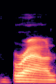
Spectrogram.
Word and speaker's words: Braun: It's Brown, Christian Brown. I look at his name and immediately want to say Braun because it's spelled that way. But no, I agree with you.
